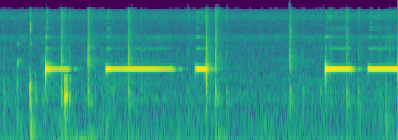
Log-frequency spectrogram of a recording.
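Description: Steady mid-pitched electronic beeps in an irregular pattern of short and long tones, like Morse code, with brief clicks and knocks between them and no voices.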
